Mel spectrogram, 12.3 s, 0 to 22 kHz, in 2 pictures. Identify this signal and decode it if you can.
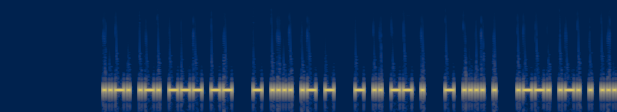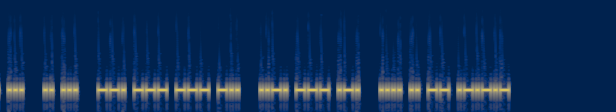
Morse code, heard as a keyed tone, about 37 wpm, 700 Hz. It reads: FROM THAT TIME THE PRESS IS GOOD FOR HIM.
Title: Sentences from Top 1000 Words - Review Part 1 - 40wpm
